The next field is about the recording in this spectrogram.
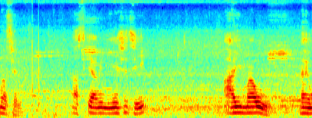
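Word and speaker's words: Imou: আজকে আমি নিয়ে এসেছি আইমাউ। হ্যাঁ, উচ্চারণটা এরকমই, আইমাউ।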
